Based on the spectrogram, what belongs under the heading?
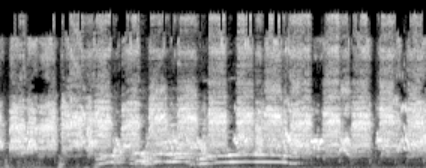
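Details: Budgies enjoying green food chatter in high, fizzy chirps while a lower, drawn-out, wavering note sounds through the middle.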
